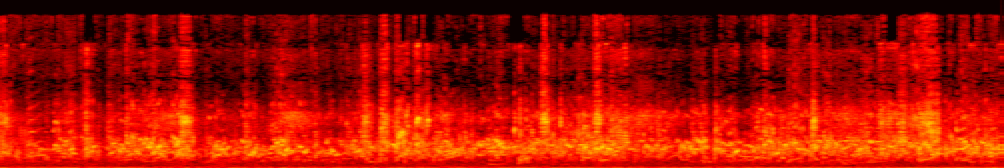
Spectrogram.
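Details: Budgerigars kept as pets warble and chirp nonstop, a bright, scratchy mass of quick high notes with occasional harsher squawks rising above it.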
